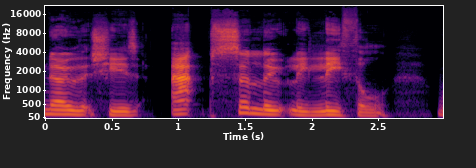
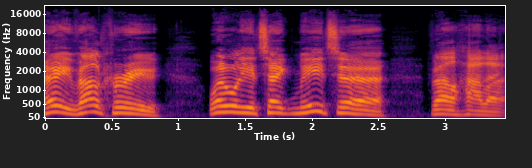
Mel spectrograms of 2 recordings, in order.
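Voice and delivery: put-on loud, high, tipsy man's drunken holler; 6 semitones higher, 8 dB louder than usual. Voicing a drunk gentleman in town calling out to her; drunken shout. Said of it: "had a little bit too much to drink reaches over and he shouts".

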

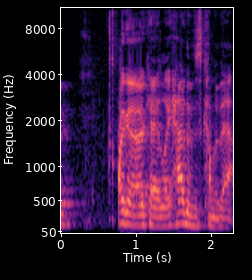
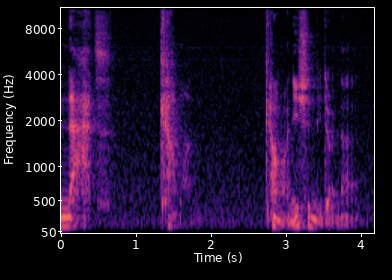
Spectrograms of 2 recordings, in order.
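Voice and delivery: put-on breathy half-whisper, disappointed, reproachful; 3 semitones lower, 9 dB quieter than usual. Retelling how mum reacted to a Subway lunch: imitating a disappointed mum. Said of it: "a very disappointed".

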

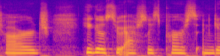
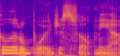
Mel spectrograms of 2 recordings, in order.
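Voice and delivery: put-on cold tone, quieter; 5 dB quieter than usual. Recapping a scene, retelling a woman's reply to how it felt, mock-cold. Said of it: "she very coldly says".

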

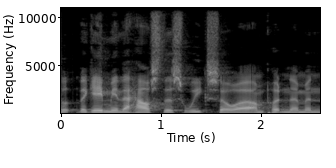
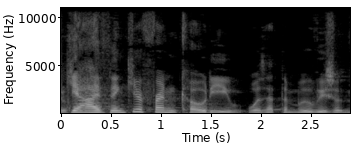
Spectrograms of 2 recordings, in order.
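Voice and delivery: put-on Canadian-sounding accent; 3 semitones higher, 4 dB quieter than usual. Acting out what a woman told the speaker, in a Canadian accent. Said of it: "Why'd you make her sound Canadian?".

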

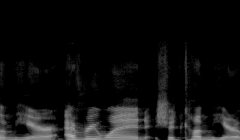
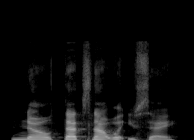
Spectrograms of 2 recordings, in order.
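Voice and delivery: put-on nasty tone, lower pitch; 4 semitones lower than usual. Retelling how a priest scolded a friend at communion: imitating a nasty priest. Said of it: "'cause he was so nasty".

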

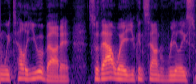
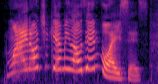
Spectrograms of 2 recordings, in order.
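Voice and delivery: shrill put-on voice, much higher. Guiding a visualization, the speaker mimics a remembered scenario: imitating Barbara's shrill voice. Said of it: "her shrill voice".

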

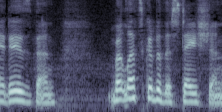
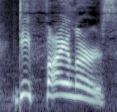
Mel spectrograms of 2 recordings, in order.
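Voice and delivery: very loud, venomous, spat-out word; 8 semitones higher, 11 dB louder than usual. Reading a story, the ship's computer shouts at intruders: spitting venom. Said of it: "spat venom with the word".

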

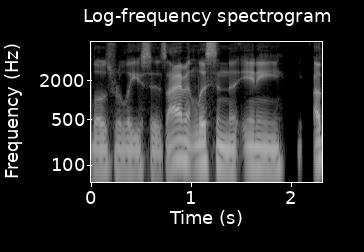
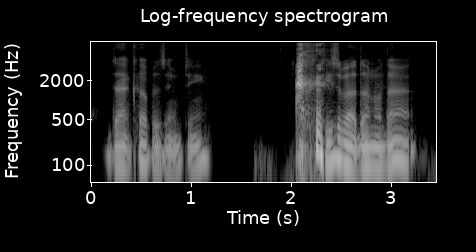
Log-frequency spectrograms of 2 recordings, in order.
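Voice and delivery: put-on android server voice. Joking about a robot waitress scanning the table: imitating a robot waitress. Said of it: "She's just scanning the table".

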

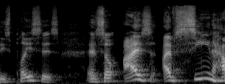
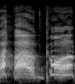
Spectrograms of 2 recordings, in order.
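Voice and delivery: crazed, shrill, very high, very loud hyena cackle; 11 dB louder than usual. Speaker mocking how nervous people laugh too wildly, imitating a crazed hyena laugh. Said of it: "They sound like a hyena".

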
